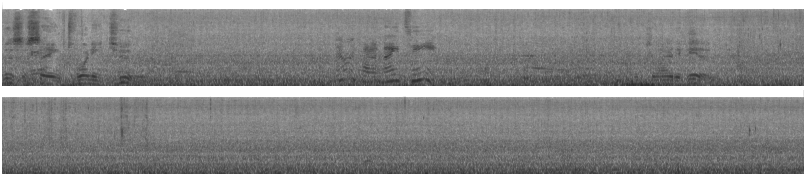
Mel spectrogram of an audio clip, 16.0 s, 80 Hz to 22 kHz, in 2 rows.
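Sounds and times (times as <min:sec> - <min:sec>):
motorboat engine running: 0:00.0 - 0:16.0.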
